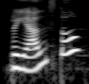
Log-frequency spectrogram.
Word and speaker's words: Rialto: We are currently doing an escort, which is in Rialto. Roll your R's.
